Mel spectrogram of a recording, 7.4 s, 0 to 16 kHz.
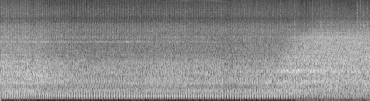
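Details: MTD Craftsman LT1500 riding mower with replacement single-cylinder engine, first run with blades on after a suspected stuck float: smooth, even drone picking up cleanly as the blades load in, no miss or knock; healthy.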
